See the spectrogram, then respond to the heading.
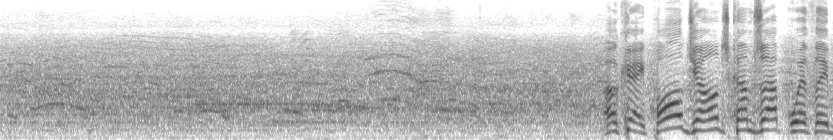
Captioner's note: crowd cheering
